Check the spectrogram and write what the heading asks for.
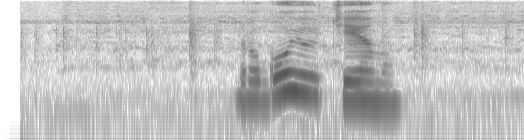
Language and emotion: Russian, sad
